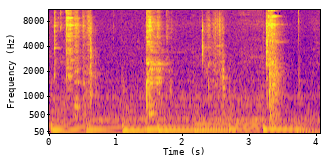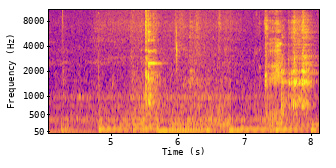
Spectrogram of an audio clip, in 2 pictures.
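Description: A stainless steel pot and its lid knock and clink a few times while boiled potatoes are drained of their cooking water. The loudest clank comes about three seconds in.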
